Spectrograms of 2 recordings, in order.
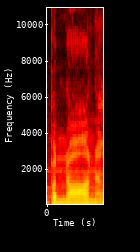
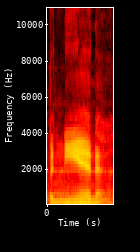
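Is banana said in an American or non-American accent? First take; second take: non-American; American. First: It is said in a non-American accent. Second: It is said in an American accent. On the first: This is how the other person says it. "He says banana" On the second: This is how Americans say it. "We say banana"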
